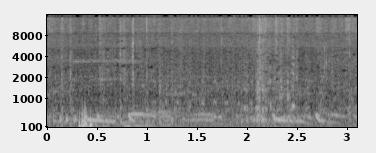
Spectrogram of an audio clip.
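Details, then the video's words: Domestic pigeons, including giribaj and mardasi birds, still inside the loft and calling a lot; soft, low cooing phrases repeated through the clip, with a thump and a man calling in the background. "ওরা এখনো বেরনি। খুব ডাকাডাকি করছে।"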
